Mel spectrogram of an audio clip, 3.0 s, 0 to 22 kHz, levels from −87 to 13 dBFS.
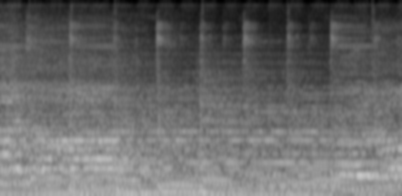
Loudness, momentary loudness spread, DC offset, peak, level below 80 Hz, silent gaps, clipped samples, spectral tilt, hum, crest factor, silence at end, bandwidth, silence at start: -17 LUFS; 6 LU; under 0.1%; -2 dBFS; -24 dBFS; none; under 0.1%; -5.5 dB/octave; none; 14 dB; 0 s; over 20 kHz; 0 s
